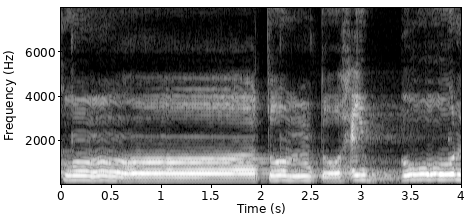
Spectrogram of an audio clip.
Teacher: میم میں اظہار شفوی ہوگا، میم کو ظاہر کر کے جلد پڑھیں گے۔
